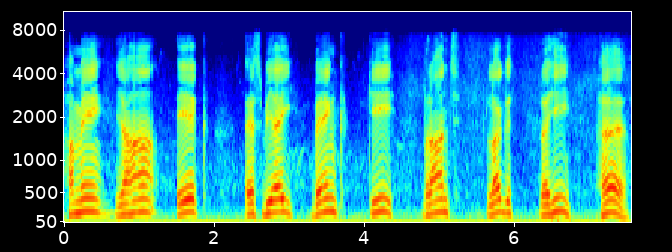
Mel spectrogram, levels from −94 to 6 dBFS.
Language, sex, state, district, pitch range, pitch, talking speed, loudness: Hindi, male, Rajasthan, Jaipur, 155-195 Hz, 175 Hz, 80 wpm, -15 LUFS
